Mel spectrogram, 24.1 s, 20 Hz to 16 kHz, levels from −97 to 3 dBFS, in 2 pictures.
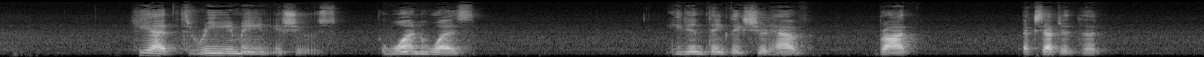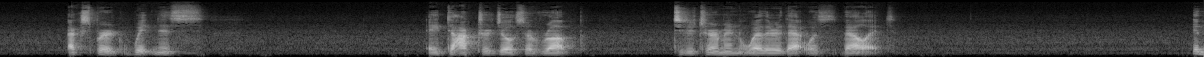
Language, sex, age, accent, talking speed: English, male, 50-69, American, 70 wpm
